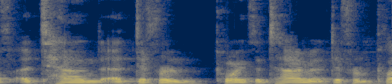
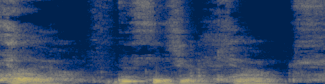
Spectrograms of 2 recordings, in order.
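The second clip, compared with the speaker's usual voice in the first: deep, very slow voice, every word drawn out; 4 semitones lower, 8 dB quieter than usual. Showing another speaker the voice to use: Darth Vader voice. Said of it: "or like the Darth Vader voice".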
